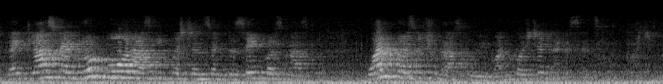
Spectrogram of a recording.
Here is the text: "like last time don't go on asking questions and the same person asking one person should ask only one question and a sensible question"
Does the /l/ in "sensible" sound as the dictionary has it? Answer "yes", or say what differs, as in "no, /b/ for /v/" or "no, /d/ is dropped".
no, /n/ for /l/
